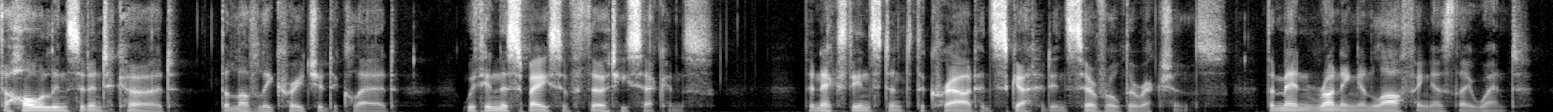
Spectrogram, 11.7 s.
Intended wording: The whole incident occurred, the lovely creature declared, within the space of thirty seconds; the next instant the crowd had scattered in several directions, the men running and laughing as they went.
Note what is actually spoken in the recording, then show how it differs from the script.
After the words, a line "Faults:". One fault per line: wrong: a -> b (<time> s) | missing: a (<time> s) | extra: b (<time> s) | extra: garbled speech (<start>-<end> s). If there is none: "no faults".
The whole incident occurred, the lovely creature declared, within the space of thirty seconds; the next instant the crowd had scattered in several directions, the men running and laughing as they went.
Faults:
no faults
